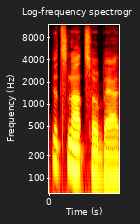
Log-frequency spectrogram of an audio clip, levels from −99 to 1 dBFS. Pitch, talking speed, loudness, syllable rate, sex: 120 Hz, 225 wpm, -17 LUFS, 4.1 syllables/s, male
